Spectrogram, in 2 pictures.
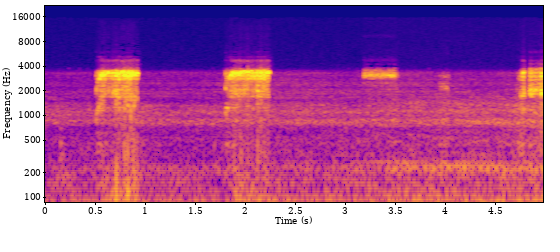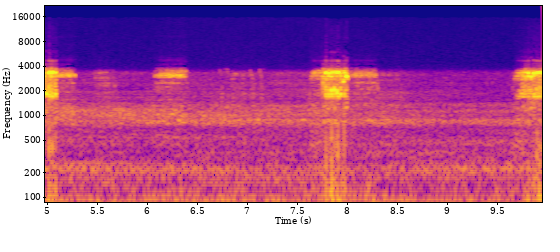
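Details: Owl at its nest after midnight on March 26, 2013, with two gopher deliveries; strong harsh screeches at irregular intervals, about seven loud bursts interleaved with quieter breathy hisses.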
